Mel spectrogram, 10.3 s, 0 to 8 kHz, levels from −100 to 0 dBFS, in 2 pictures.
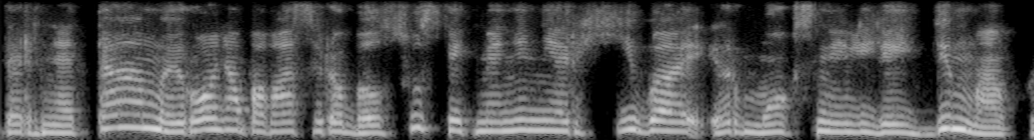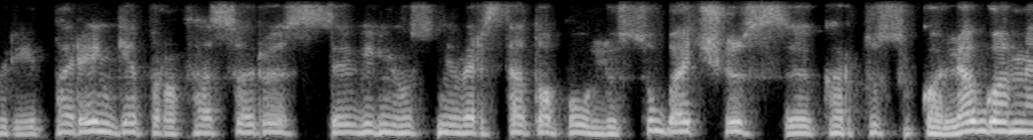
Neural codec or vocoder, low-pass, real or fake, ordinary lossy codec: none; 7.2 kHz; real; Opus, 24 kbps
